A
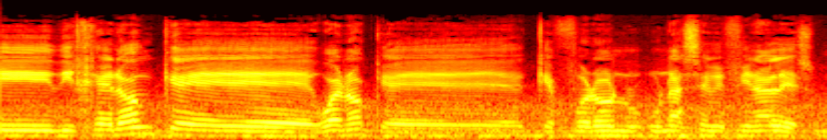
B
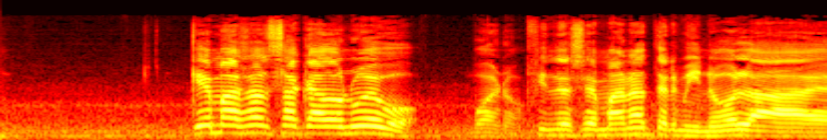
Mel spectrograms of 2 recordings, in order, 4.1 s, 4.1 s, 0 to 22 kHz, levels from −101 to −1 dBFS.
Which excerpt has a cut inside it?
B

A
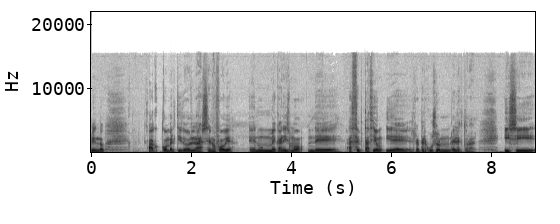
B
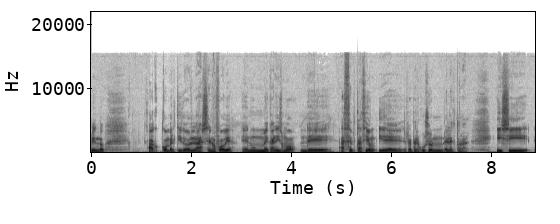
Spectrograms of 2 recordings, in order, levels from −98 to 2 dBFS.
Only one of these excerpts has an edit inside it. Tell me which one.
B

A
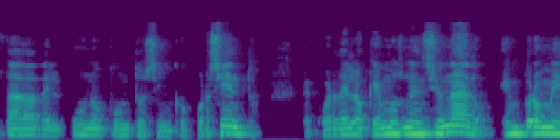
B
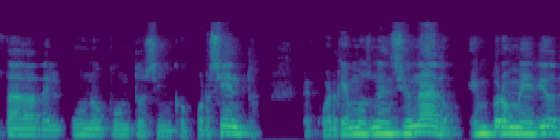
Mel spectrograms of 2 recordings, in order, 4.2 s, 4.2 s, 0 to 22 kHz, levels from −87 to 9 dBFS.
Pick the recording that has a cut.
B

